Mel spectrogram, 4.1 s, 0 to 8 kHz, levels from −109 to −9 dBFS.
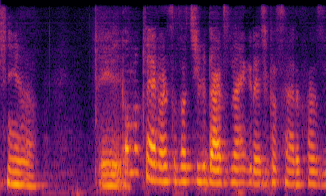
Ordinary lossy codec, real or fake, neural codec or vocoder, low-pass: none; fake; codec, 44.1 kHz, 2.6 kbps, DAC; 7.2 kHz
